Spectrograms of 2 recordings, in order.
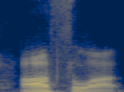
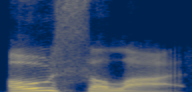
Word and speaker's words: Ocelot: So my name is Ocelot, not pronounced like the cat, Ocelot.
